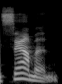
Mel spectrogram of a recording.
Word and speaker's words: salmon: pronounce the L in salmon.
